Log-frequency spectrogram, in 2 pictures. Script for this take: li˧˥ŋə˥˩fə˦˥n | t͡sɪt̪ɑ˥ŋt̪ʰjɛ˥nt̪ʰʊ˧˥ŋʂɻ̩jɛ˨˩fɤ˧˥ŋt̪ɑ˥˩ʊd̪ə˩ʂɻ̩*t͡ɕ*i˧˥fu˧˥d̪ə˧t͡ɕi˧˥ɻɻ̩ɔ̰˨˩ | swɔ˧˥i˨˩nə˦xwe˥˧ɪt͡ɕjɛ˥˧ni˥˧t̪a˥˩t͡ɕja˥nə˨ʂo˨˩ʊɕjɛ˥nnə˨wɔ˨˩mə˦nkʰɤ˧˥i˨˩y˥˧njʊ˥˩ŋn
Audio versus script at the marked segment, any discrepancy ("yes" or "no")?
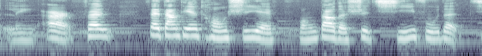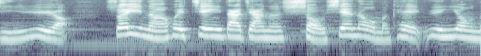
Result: yes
